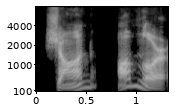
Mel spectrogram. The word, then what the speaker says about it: Jeanne Omlor: I'm really excited I have my new friend Jean omor on the show Welcome Johan thank you so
